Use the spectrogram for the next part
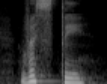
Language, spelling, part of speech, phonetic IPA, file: Ukrainian, вести, verb, [ʋeˈstɪ], Uk-вести.ogg
- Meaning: 1. to lead, to conduct 2. to drive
